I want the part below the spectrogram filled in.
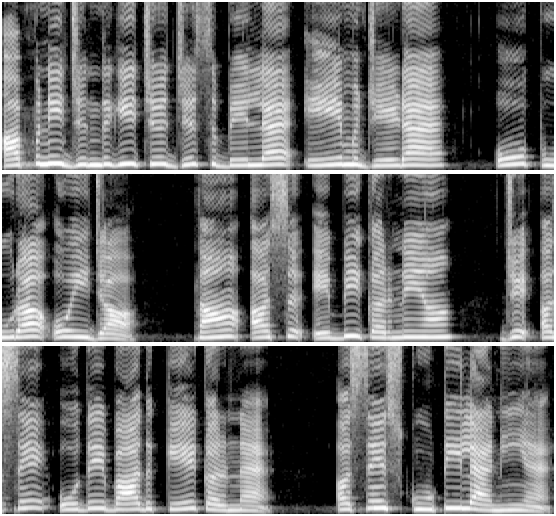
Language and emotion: Dogri, neutral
